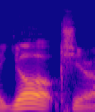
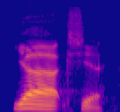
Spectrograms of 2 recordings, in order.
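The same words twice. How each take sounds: First: Said in the usual way. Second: "Yorkshire" in broad Yorkshire, opened out to "Yaakshire"; louder, exaggerated Yorkshire accent on "Yorkshire". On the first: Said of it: "it's a Yorkshire accent". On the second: Shown as a demonstration. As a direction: punch "Yorkshire" with a broad Yorkshire vowel. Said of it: "We talk like this up there".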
